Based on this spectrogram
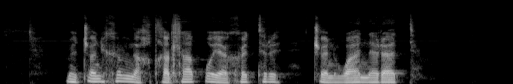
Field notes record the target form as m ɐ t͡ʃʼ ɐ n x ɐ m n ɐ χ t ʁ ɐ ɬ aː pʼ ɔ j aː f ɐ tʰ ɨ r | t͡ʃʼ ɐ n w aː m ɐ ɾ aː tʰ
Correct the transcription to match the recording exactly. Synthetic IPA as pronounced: m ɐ t͡ʃʼ ɐ n x ɐ m n ɐ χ t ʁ ɐ ɬ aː pʼ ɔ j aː x ɐ tʰ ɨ r | t͡ʃʼ ɐ n w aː n ɐ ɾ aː tʰ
